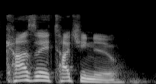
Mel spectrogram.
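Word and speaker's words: Kaze Tachinu (風立ちぬ): The movie's name is Kaze Tachinu, which in Japanese, the translation is The Wind Rises.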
